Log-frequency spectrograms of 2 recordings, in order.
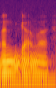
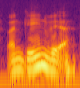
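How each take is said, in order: First: It is said in a Bavarian dialect form. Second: It is said in a standard German form.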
